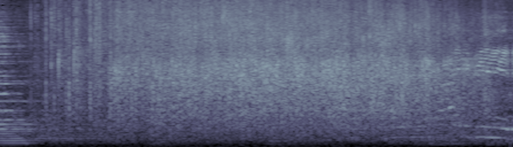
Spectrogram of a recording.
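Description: A large crowd applauds loudly.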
